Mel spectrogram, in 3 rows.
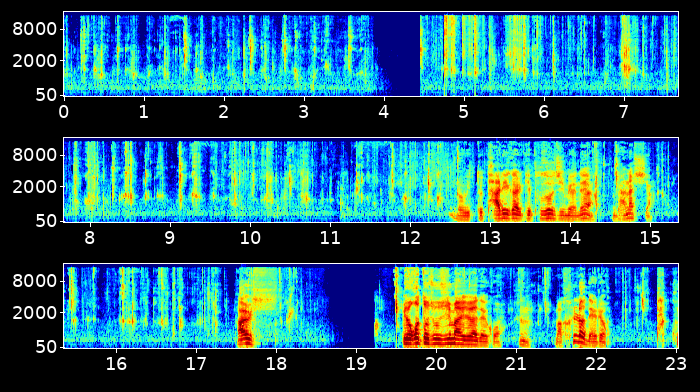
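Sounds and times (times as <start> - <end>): crab shell crunching in mouth: 0.0 - 12.9, 14.2 - 18.5.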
